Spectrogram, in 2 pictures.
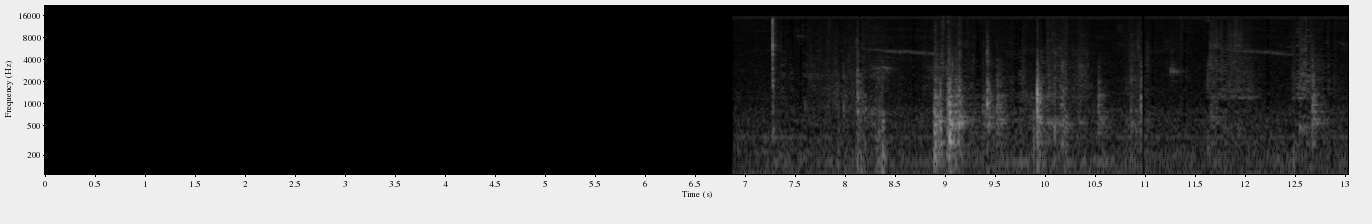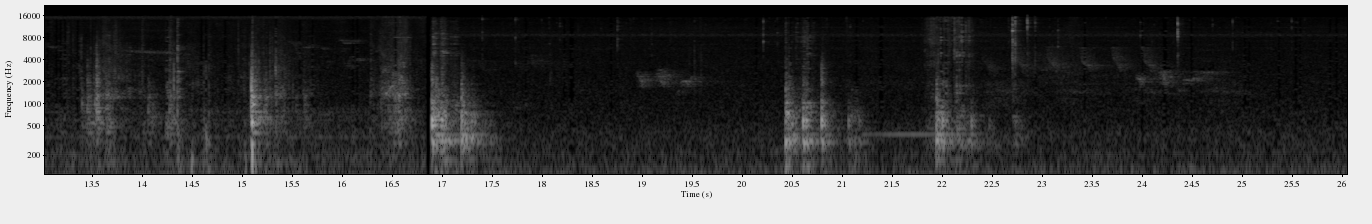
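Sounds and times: handling knocks and clatter: 7.8 - 17.6, 20.4 - 22.5
low hum: 21.0 - 23.7.

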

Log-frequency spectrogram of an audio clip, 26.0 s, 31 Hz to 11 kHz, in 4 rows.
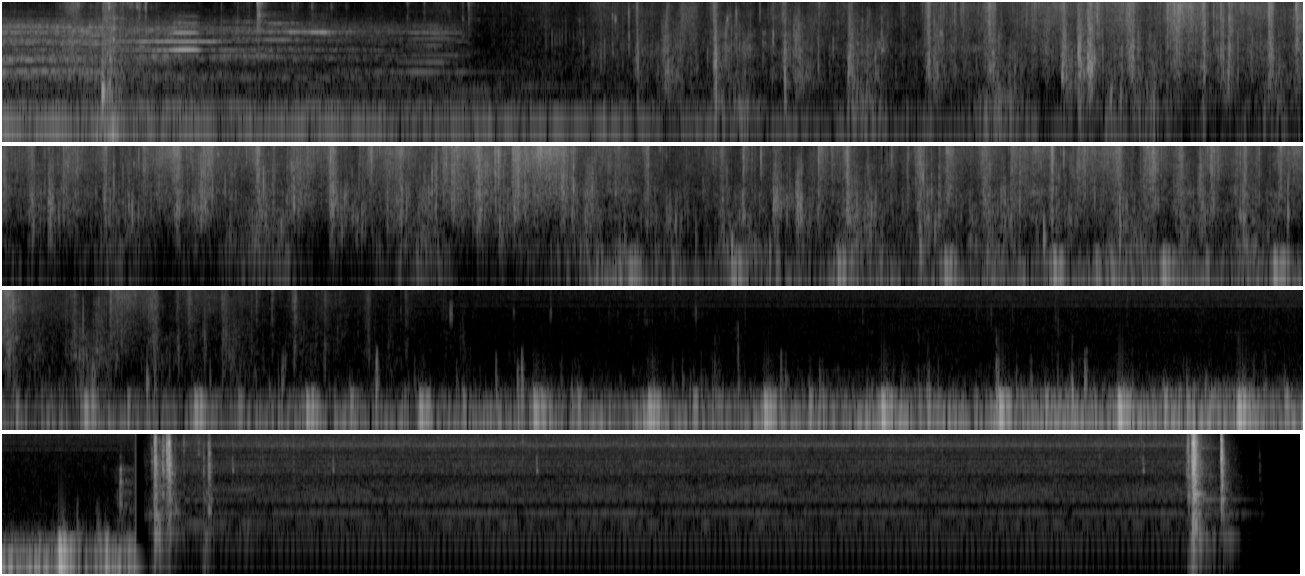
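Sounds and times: dull low thumps: 9.4 - 20.2.

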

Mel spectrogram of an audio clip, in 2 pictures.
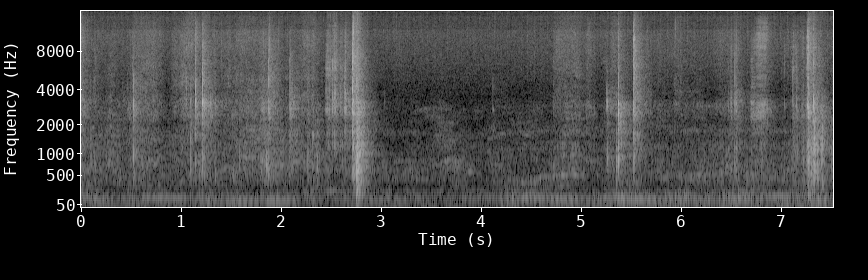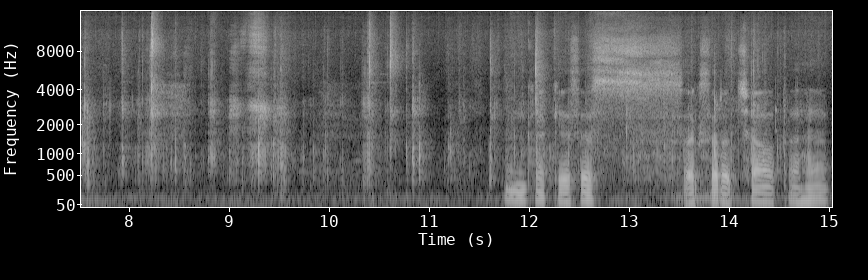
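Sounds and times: plastic pouch crinkling: 6.4 - 15.0.

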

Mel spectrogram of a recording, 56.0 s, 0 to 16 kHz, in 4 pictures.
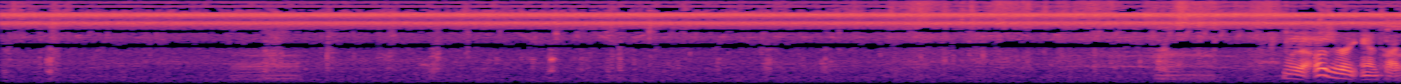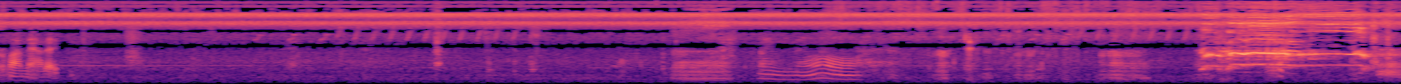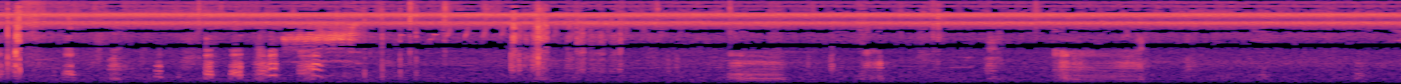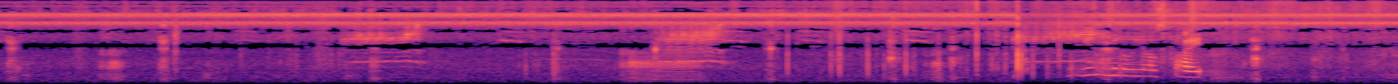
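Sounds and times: pigs grunting: 2.3 - 3.2, 11.5 - 12.4, 20.6 - 21.5, 22.5 - 25.6, 27.5 - 31.6, 35.2 - 36.0, 36.6 - 37.0, 37.8 - 39.6, 41.5 - 44.3, 47.5 - 49.9, 50.8 - 56.0.

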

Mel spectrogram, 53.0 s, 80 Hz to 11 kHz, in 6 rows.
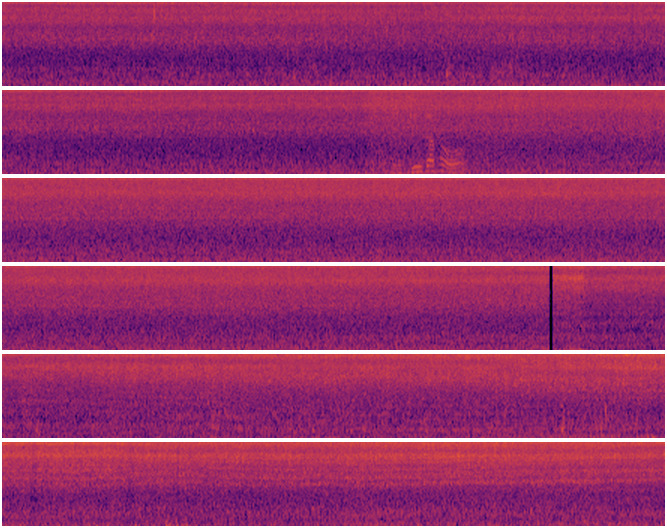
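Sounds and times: river rushing: 0.0 - 53.0.

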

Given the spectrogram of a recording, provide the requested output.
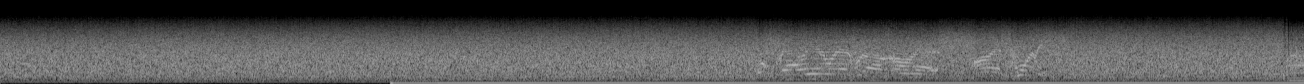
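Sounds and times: radio static hiss: 0.0 - 13.0
low steady hum: 3.8 - 13.0.

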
